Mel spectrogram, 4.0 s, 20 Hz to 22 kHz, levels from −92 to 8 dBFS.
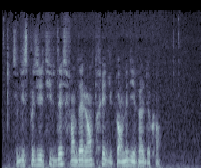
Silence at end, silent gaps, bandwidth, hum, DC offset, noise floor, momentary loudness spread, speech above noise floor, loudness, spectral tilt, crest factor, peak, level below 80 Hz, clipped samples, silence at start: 0.35 s; none; 17 kHz; none; under 0.1%; -46 dBFS; 8 LU; 25 dB; -21 LUFS; -4.5 dB/octave; 18 dB; -4 dBFS; -46 dBFS; under 0.1%; 0.05 s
